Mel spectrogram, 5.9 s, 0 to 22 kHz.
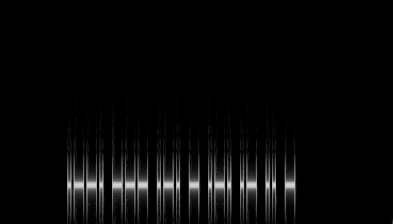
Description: Morse code, heard as a keyed tone, about 25 wpm, 700 Hz. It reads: PORTRAIT
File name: Eight Letter Words - 25wpm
